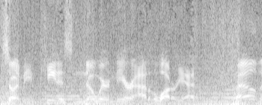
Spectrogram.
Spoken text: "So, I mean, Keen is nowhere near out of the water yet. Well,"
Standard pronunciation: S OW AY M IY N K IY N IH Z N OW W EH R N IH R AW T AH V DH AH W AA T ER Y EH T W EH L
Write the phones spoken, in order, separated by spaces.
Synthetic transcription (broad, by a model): S OW AY M IY N K IY N IH Z N OW W EH R N IH R AW T AH V DH AH W AA T ER Y EH T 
